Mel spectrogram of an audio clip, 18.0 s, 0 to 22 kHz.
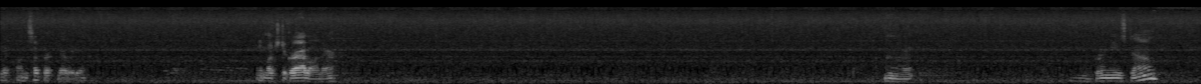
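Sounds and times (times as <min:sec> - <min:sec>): faint hum: 0:00.0 - 0:18.0
room tone hiss: 0:00.0 - 0:18.0.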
